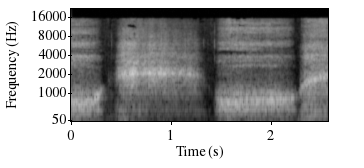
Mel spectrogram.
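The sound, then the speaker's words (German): A voice imitates heavy, rasping Darth Vader-style breathing, with a few drawn-out breaths alternating in and out, each loud and hoarse with short pauses between. “Ja, nicht so ein Schnarchen, so ein, ja, die Atemgeräusche, ne?”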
